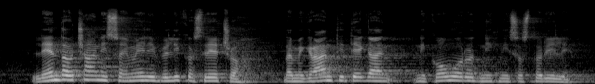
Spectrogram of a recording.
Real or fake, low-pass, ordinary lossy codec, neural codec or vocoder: real; 14.4 kHz; none; none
